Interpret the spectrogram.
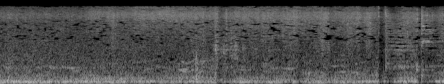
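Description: Sausage slices and buns frying on a hot round griddle: a steady sizzle and hiss, with a low hum beneath.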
